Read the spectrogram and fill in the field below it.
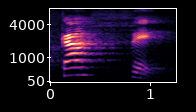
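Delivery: "café" dividido em sílabas, com "fé" mais forte; ênfase em FÉ. Shown as a demonstration. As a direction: say "café" syllable by syllable, hitting "fé". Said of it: "a sílaba mais forte dela é o fé". ("café" com a última sílaba destacada)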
